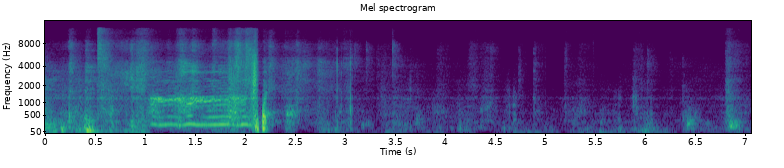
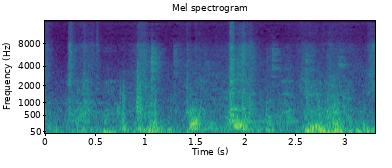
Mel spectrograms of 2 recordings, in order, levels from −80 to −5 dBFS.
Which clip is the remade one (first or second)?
first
